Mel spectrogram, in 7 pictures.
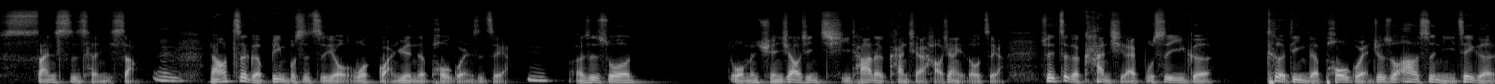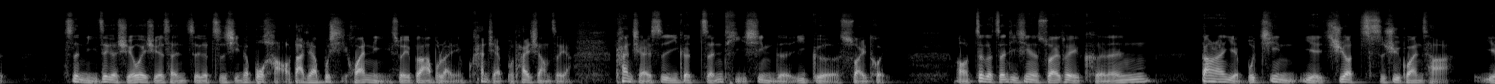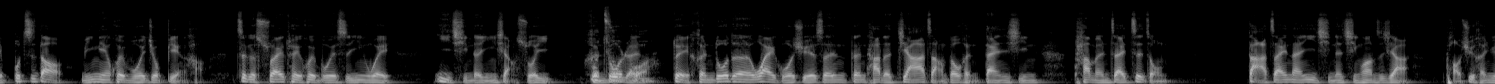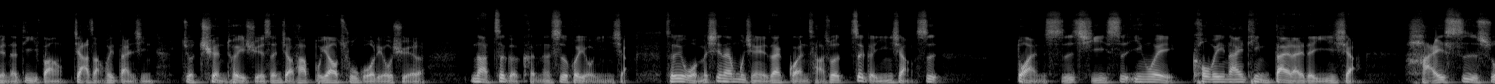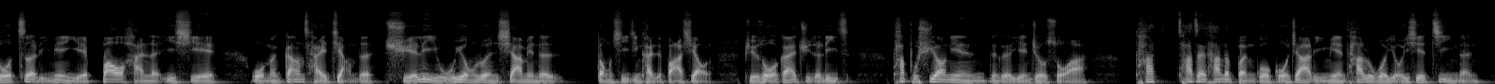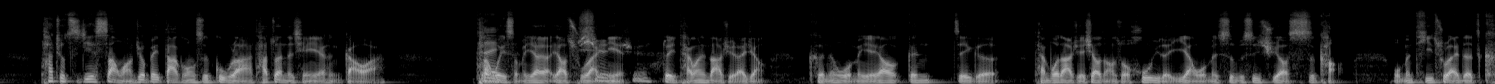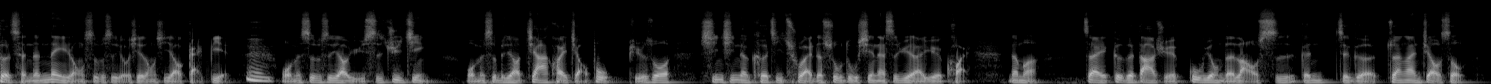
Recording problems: none

